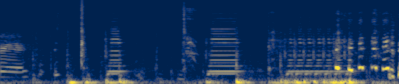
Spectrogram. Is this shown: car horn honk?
yes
